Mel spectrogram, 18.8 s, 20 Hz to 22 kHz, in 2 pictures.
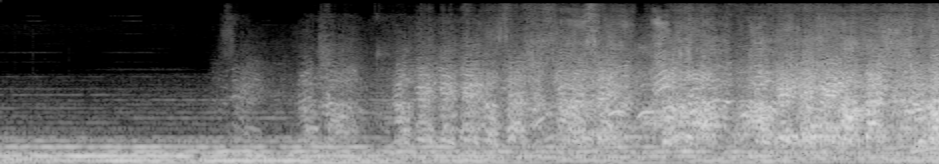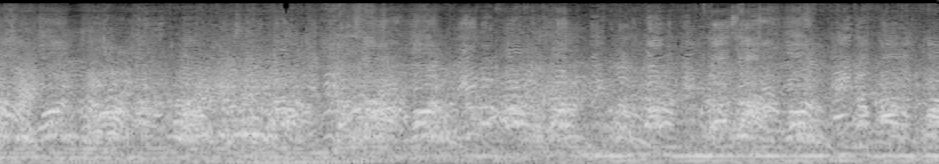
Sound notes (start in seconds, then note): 3.1 crowd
